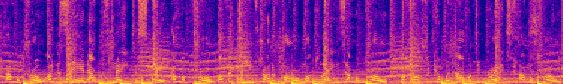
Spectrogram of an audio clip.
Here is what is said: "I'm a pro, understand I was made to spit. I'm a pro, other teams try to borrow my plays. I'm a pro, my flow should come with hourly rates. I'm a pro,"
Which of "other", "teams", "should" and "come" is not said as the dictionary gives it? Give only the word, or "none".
should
